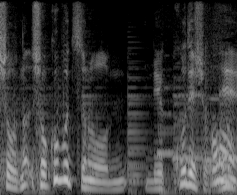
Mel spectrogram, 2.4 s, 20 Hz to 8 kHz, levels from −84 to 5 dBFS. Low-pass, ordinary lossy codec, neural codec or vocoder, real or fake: none; none; none; real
